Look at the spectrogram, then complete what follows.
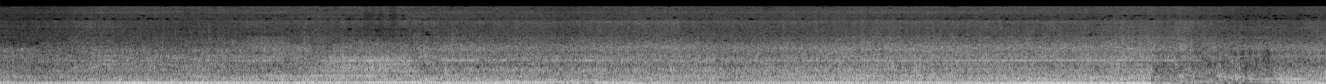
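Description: JCB Fastrac tractor's engine running with a steady low drone as it wades through deep floodwater, with water rushing around the tractor and a thin steady whine over it for most of the time. The engine drone drops away near the end.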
